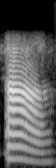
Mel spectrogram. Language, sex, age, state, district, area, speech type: Tamil, female, 18-30, Tamil Nadu, Dharmapuri, rural, conversation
